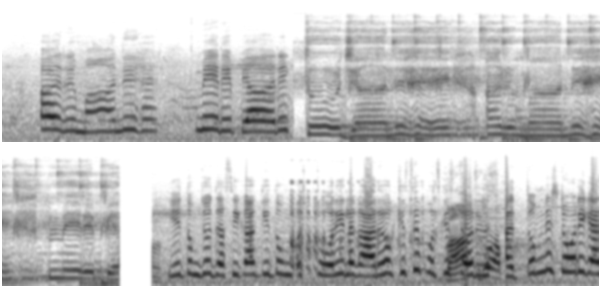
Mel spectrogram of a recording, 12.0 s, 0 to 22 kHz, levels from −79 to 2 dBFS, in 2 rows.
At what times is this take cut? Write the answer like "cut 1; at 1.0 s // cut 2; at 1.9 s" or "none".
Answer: cut 1; at 7.5 s // cut 2; at 11.0 s

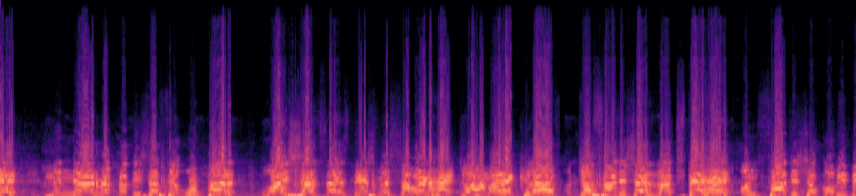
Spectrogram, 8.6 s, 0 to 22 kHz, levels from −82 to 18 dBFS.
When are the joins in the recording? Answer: cut 1; at 4.6 s // cut 2; at 5.7 s // cut 3; at 7.3 s

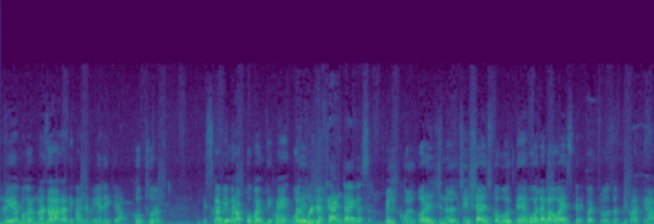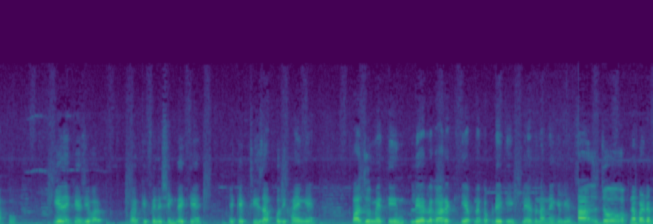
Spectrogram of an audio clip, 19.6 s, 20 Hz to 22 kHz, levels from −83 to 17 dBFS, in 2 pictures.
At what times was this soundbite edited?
cut 1; at 8.7 s // cut 2; at 18.5 s

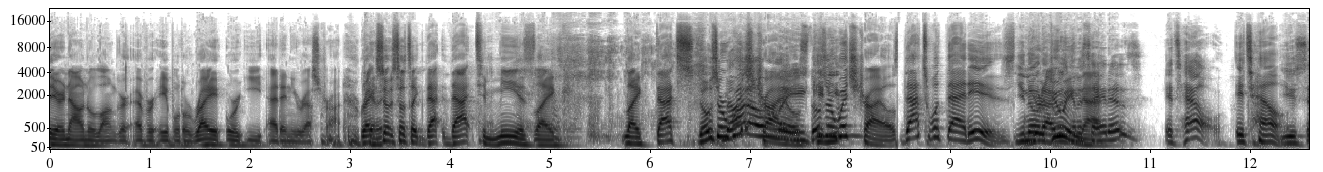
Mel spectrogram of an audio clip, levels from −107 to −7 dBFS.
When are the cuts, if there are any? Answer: cut 1; at 8.4 s // cut 2; at 9.5 s

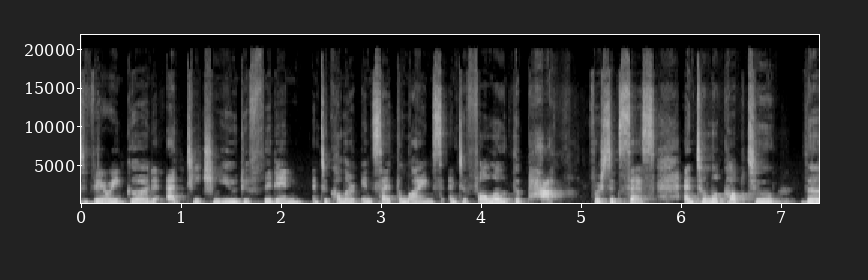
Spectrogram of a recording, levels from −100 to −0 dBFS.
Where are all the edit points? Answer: none

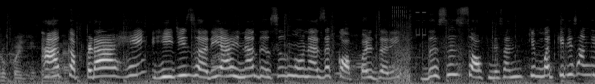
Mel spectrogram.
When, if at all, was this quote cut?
cut 1; at 1.5 s // cut 2; at 4.2 s

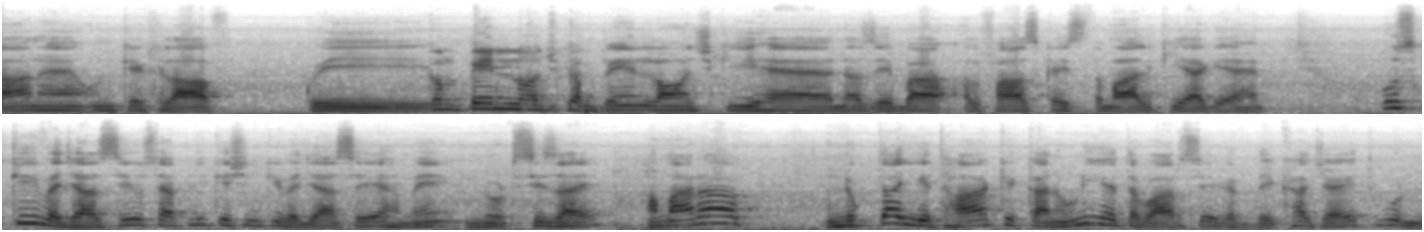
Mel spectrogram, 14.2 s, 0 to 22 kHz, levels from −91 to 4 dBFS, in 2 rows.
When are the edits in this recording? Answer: cut 1; at 10.2 s

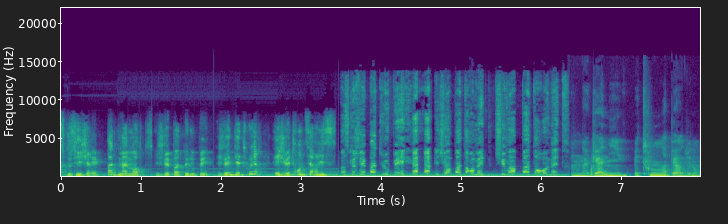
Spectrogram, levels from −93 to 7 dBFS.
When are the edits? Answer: cut 1; at 1.9 s // cut 2; at 3.4 s // cut 3; at 6.4 s

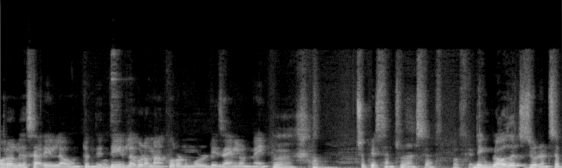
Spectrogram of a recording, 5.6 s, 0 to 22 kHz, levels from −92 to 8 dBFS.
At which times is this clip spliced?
none

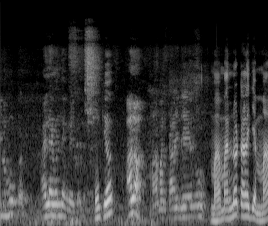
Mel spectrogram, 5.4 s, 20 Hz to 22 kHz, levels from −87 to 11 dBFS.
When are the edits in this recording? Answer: none

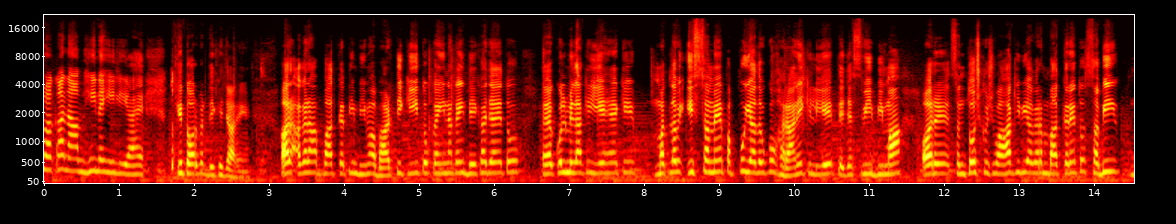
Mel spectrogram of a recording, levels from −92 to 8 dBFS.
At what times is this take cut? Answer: cut 1; at 1.6 s

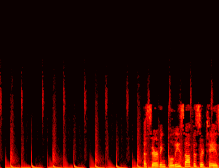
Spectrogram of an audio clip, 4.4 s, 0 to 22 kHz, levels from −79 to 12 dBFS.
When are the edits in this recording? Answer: none

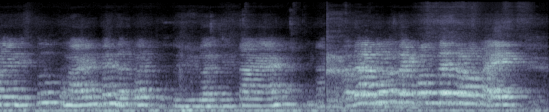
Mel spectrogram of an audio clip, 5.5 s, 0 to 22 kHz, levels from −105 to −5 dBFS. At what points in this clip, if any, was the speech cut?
cut 1; at 3.3 s

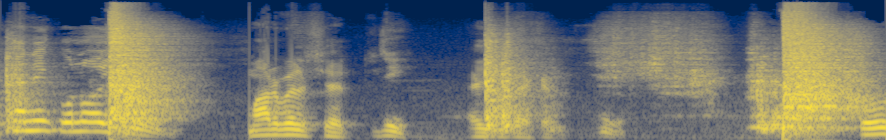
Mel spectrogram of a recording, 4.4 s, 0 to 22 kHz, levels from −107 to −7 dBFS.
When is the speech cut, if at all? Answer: cut 1; at 1.2 s

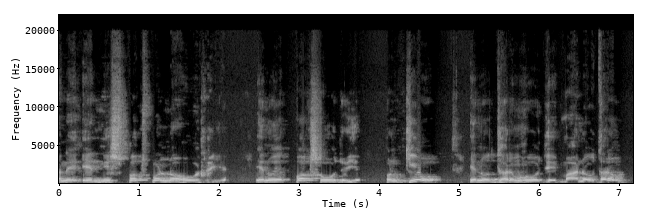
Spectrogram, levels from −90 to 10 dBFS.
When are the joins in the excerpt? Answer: none

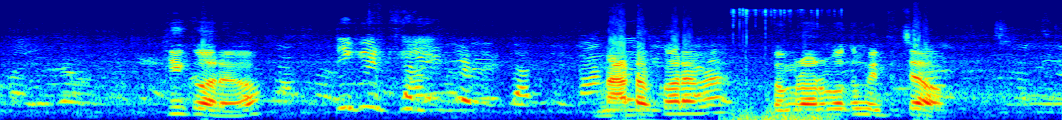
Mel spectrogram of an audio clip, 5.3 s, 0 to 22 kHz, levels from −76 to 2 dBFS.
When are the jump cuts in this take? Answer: cut 1; at 3.7 s

